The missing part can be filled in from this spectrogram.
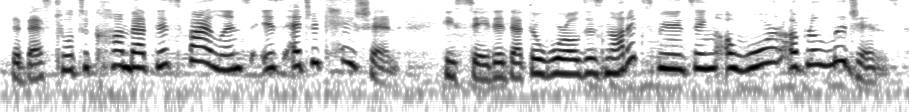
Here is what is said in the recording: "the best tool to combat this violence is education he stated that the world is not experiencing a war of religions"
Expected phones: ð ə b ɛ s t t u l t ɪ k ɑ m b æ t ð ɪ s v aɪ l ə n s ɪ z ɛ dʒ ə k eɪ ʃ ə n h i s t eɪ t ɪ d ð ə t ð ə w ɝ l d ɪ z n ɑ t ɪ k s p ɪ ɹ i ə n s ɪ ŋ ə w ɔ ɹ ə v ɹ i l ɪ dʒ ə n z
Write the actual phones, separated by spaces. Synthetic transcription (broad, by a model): ð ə b ɛ s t t u l t ɪ k ɑ m b æ t ð ɪ s v aɪ l ə n s ɪ z ɛ dʒ ə k eɪ ʃ ə n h i s t eɪ t ɪ d ð ə t ð ə w ɝ l d ɪ z n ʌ t ɪ k s p ɪ ɹ i ə n s ɪ ŋ ə w ɔ ɹ ə v ɹ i l ɪ dʒ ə n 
